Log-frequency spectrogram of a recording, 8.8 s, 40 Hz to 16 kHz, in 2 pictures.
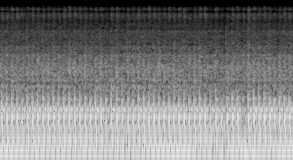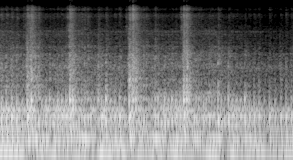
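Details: Restored Honda XR650R single, first run after years idle, idling in a cold workshop after heating the inlet manifold; valves adjusted, carb rebuilt. Steady thump, clean exhaust beat, faint clanks. Sounds quiet and healthy; tiny oil and water leaks noted.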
